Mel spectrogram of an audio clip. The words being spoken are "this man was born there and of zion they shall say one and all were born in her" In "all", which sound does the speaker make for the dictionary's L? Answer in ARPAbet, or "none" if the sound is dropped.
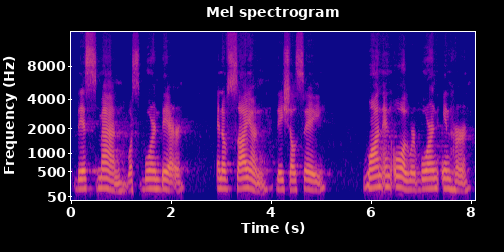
L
